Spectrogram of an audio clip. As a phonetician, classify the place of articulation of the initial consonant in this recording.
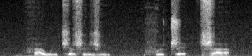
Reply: labial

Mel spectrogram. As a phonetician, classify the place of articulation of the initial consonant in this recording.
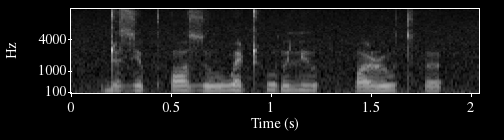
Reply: retroflex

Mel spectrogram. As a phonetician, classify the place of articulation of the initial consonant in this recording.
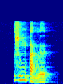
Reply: alveolar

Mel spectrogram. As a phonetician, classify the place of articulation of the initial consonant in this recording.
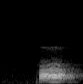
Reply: velar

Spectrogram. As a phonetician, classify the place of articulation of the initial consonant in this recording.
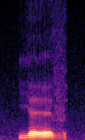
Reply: palatal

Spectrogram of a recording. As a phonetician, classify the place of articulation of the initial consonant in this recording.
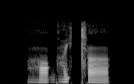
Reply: glottal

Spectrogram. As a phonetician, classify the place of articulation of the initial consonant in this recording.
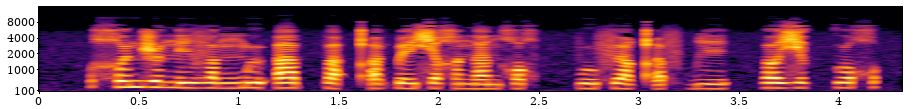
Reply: uvular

